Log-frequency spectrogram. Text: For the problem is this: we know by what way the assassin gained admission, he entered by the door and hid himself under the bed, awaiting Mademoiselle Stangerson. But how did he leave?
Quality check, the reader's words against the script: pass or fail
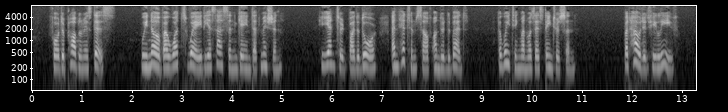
pass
